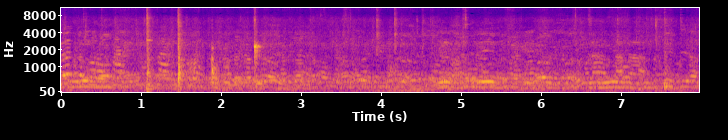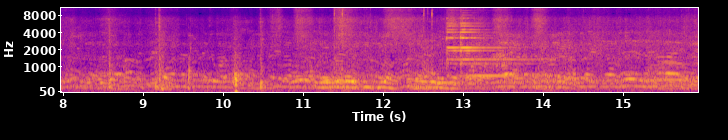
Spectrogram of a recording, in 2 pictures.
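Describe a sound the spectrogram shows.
Wet fish pieces squelch and scrape against a metal blade.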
